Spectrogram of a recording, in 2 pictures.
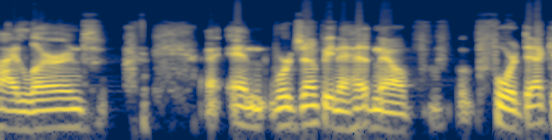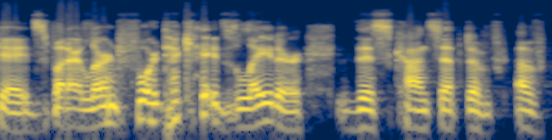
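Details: Stuttering in an adult male with a lifelong stutter involving blocks, repetitions and covert stuttering, who says his stutter is emerging as he talks in conversation.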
